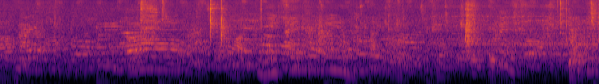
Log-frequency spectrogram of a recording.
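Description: Utensils clink against pots and dishes.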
